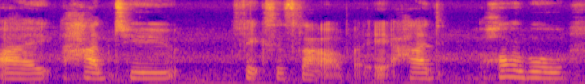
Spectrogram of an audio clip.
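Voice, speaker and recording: A woman speaks in a fairly low voice. It is somewhat breathy. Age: 20s. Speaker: design graduate and ceramicist. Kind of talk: video application pitch. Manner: casual with filler words.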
